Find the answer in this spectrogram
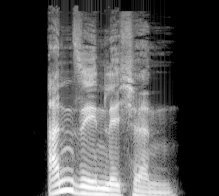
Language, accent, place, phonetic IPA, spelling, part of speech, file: German, Germany, Berlin, [ˈanˌzeːnlɪçn̩], ansehnlichen, adjective, De-ansehnlichen.ogg
- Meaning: inflection of ansehnlich: 1. strong genitive masculine/neuter singular 2. weak/mixed genitive/dative all-gender singular 3. strong/weak/mixed accusative masculine singular 4. strong dative plural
